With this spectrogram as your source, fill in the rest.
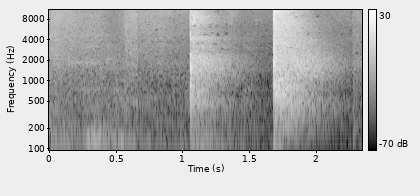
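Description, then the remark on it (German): Two sharp hand claps, made to synchronize the sound recording, land about half a second apart, each a loud, crisp smack with a short fading ring, over a faint low hum and no talking. “Nein, du musst den, du musst ihn viermal klatschen lassen, auf den fünften klatschen wir alle, damit der Ton synchron ja. ist.”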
